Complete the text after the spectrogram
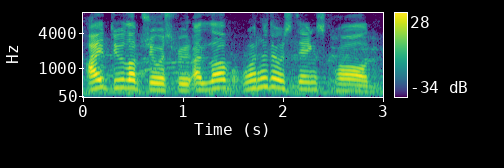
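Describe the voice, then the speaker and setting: A woman's voice: mid-range voice, moderate pace, crowd noise, low-quality recording. Young woman streamer from New Jersey, chatty and rambling, busy crowded spot. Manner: chatty, rambling, reads viewer comments aloud. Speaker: livestreamer. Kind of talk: casual livestream chat.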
